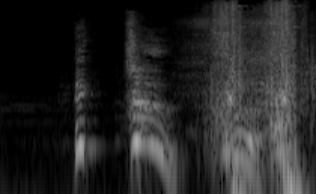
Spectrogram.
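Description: A theatrical, voiced sneeze: two short sharp intakes build up, then a loud, drawn-out, breathy 'choo' with a falling pitch, heard on its own.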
